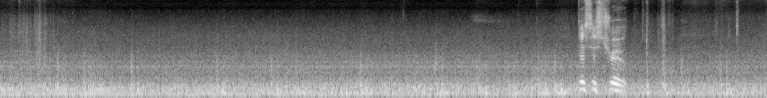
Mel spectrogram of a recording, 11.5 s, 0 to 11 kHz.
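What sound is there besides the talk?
2025 Equinox car driving at night on highway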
